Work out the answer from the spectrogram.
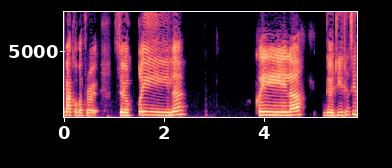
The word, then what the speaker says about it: قيل: But since it has a kasra underneath, we need to make sure that it's still a thick letter. So we pronounce it from the bottom of our throat.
